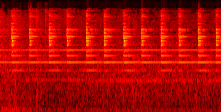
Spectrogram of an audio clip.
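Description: A freight train rolls past in American Truck Simulator, its rail cars clicking in a regular rhythm of sharp bursts over a steady low rumble, faint and continuous with no talk.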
